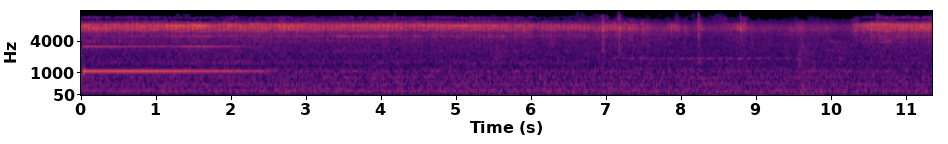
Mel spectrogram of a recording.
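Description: Docklands Light Railway train running, heard from inside the front of the car: a steady rumble and hiss from the wheels and running gear on the track. A steady high tone sounds for the first two seconds or so.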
